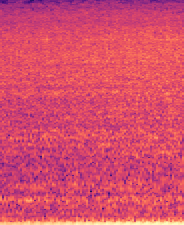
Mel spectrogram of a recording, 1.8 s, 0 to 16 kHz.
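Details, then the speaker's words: 2009 Scion xB, about 17 years old, idling in gear after a short spray of tire lube near engine: steady low rumble, vibrating but no squeak; squeak usually when lukewarm at stops, owner suspects failing engine mount or rubber contact. "Vibrating, but no noise. Quick shift to reverse and into park. That fixed the squeaky noise."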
